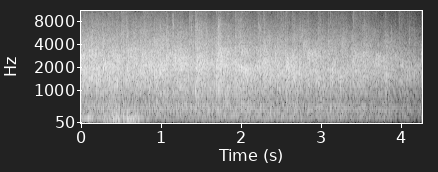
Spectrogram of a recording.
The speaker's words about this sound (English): A round of applause for our panelists, everyone.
